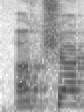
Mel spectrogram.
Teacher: तो ये त्रिस्थानिक है, कंठ्य, मूर्धन्य, कंठ्य। अक्ष का उच्चारण स्थान, ये संयुक्त व्यंजन वर्ण है।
